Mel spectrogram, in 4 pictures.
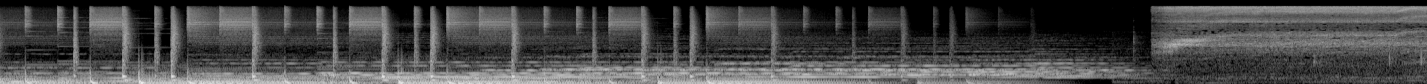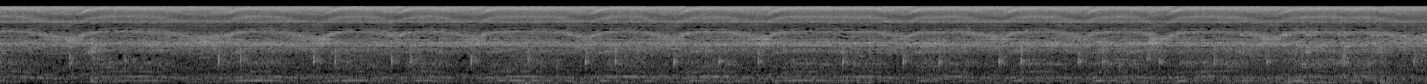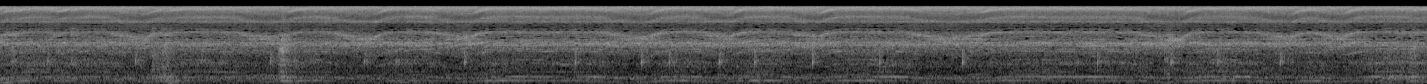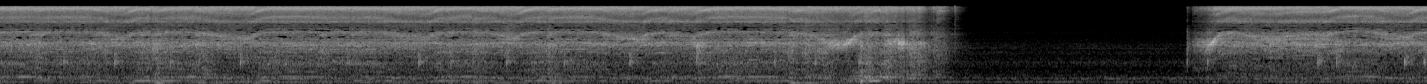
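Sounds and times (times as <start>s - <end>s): toy helicopter rotor whine: 11.5s - 52.4s, 54.7s - 57.0s.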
